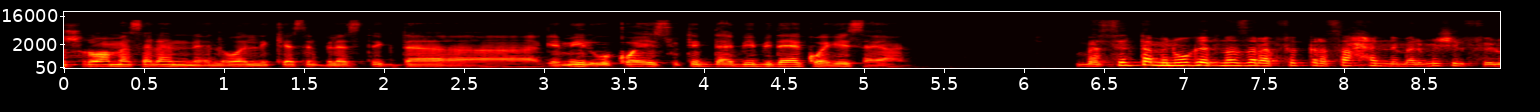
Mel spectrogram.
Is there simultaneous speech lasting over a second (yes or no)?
no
